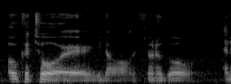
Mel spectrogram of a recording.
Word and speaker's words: haute couture: Pretty sure it's haute couture. Haute couture. Yeah. No, I think that's how everybody says it. Yeah, I've been saying it wrongly.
